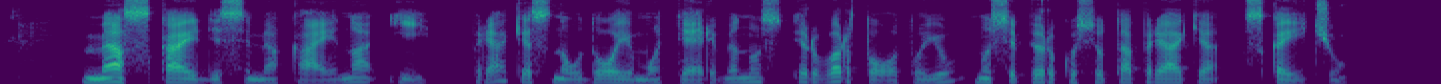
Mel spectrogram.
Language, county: Lithuanian, Vilnius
